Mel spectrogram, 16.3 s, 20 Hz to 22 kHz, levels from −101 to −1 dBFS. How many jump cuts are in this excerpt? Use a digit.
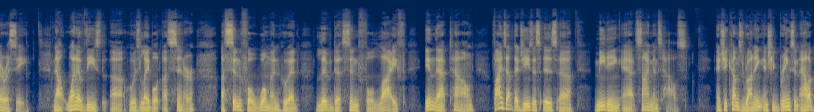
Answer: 1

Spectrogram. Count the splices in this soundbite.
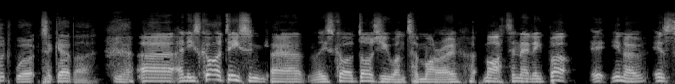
3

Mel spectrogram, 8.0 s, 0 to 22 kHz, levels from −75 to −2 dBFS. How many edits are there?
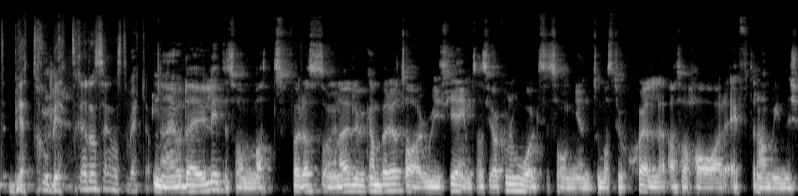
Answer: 0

